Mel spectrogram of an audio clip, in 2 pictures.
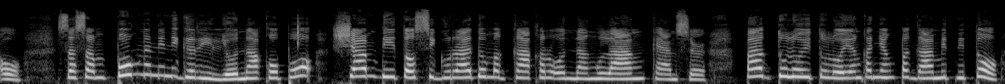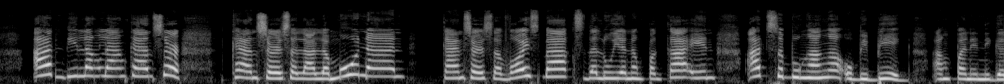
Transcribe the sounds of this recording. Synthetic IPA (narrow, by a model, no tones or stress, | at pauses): ʔo | sɐsɐmpoŋnɐnɪnɪɡɐɾiljo̞nɐɐko̞po̞ʔ | ʃamd̪iːt̪o̞sɪɡʊɾaːd̪o̞mɐɡ̚kakɐɾo̞ʔo̞nːɐŋlaŋkansɛɹpɐɡ̚t̪ʊlojt̪ʊlo̞jɐŋkɐɲaŋpɐɡaːmɪt̪̚nɪt̪o̞ | ʔɐt̪nd̪iːlɐŋlaŋkansɛɹ | kansɛɹsɐlaːlɐmuːnɐn | kansɛɹsɐvojsbaksd̪ɐluːjɐnɐŋpɐɡ̚kaːʔɪnʔɐt̪̚sɐbʊŋaːŋɐʔʊbɪbɪɡ̚ʔɐŋpɐnɪnɪɡɐ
